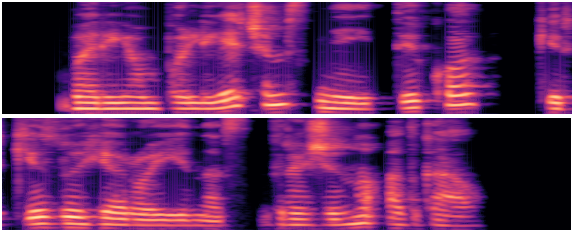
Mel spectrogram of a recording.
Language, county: Lithuanian, Kaunas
